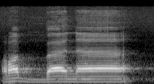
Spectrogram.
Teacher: ketika berhenti pada kata rabbana, seyogianya kita hanya memberikan panjang sekedar dua harakat saja.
